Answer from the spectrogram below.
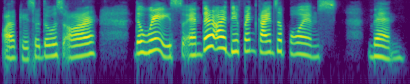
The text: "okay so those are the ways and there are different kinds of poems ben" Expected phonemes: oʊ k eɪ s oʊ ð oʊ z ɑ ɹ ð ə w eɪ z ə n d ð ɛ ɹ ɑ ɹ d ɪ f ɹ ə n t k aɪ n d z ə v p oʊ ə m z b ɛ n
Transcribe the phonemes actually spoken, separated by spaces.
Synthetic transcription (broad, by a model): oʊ k eɪ s oʊ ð oʊ s ɑ ɹ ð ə w eɪ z ə n d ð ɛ ɹ ɑ ɹ d ɪ f ɹ ə n t k aɪ n d s ə v p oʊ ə m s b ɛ n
